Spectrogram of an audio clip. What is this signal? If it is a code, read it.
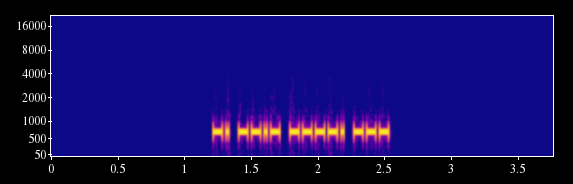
Morse code, heard as a keyed tone, about 50 wpm, 700 Hz. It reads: NQ9O
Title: USA Call Signs - 4x Character Spacing - 50wpm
